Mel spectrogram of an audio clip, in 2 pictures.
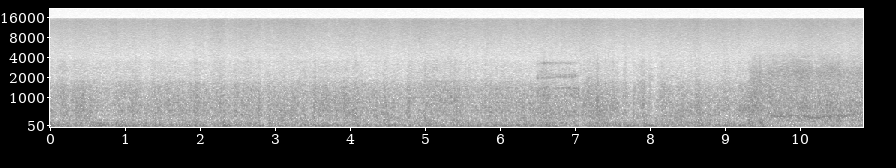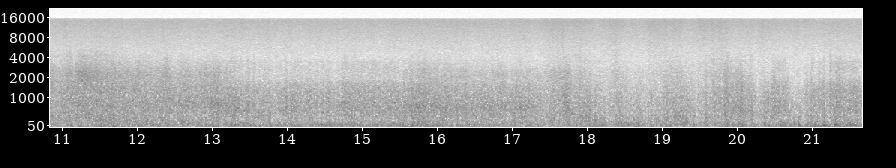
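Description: Fast water swirls and laps against rocks close by.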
